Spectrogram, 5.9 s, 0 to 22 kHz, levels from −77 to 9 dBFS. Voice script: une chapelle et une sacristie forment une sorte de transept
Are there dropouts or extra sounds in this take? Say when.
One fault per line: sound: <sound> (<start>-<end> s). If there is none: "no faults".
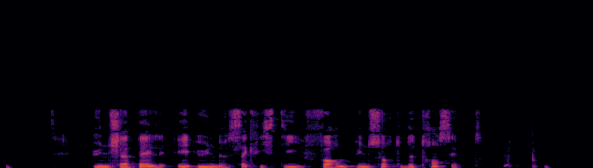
sound: laugh (5.0-5.2 s)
